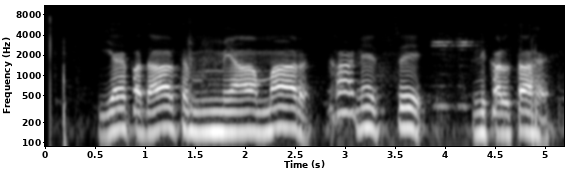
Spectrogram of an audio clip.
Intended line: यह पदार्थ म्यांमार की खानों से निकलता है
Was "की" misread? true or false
true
